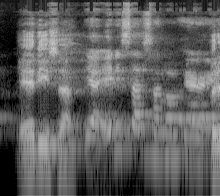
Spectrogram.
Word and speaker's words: Erisa: Arisa Sano hering so you pronounce the r as an L so it's edisa edisa yeah edisa San but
